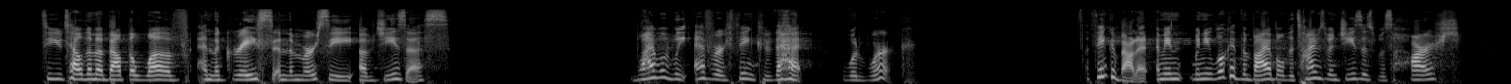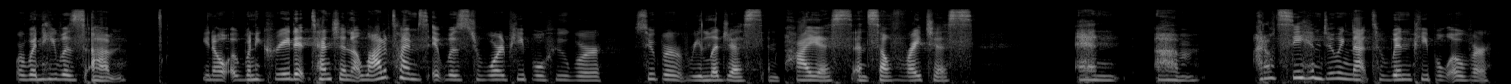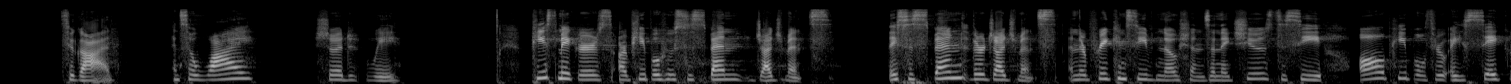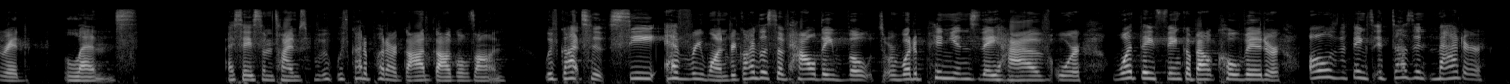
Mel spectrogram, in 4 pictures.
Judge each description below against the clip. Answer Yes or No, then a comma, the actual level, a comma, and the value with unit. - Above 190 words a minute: No, average, 150 wpm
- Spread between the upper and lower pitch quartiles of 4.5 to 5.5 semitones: No, average, 3.8 semitones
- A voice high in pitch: Yes, high, 220 Hz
